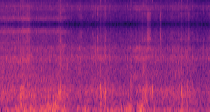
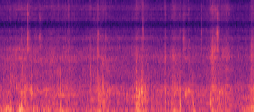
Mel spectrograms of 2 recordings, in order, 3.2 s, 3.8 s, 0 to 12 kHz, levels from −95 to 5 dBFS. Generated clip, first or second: second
